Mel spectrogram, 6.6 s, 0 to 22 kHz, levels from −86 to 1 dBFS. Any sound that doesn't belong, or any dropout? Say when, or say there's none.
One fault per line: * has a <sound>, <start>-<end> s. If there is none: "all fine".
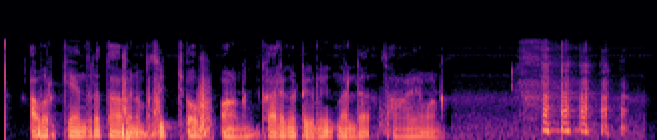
* has a laugh, 5.1-6.3 s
